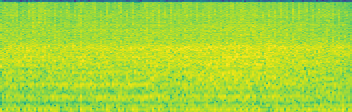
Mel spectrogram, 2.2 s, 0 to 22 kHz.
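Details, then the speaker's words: 30-year-old petrol car started cold after about a year sitting: slightly uneven idle with occasional stumble, a mild misfire, revs kept up to avoid stalling; cause unconfirmed. "Is there a slight misfire to it still? Yeah. That's why when it started up, I kept the revs up in case it fully went down."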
